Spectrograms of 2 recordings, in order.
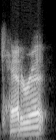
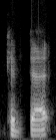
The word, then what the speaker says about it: Cadaret: How's the best way to pronounce this? Is it Cadaret? Yeah, you nailed it. That's rare. Playing hockey growing up, when they announce when you go on the ice, I've heard everything. I've heard Cadet, Carrot, Cadaret.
